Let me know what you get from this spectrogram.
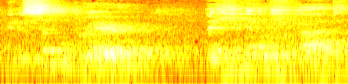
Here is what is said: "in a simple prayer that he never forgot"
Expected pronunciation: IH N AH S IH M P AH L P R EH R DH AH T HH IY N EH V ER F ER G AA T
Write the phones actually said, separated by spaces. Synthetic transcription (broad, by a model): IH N AH S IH M P L P R EH R DH AH T HH IY N EH V ER F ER G AA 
